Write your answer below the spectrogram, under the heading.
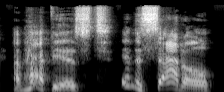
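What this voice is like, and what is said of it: Christopher Walken impression. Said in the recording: “do a Christopher Walken. ... Perfect. It was perfect. ... Nailed it.”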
